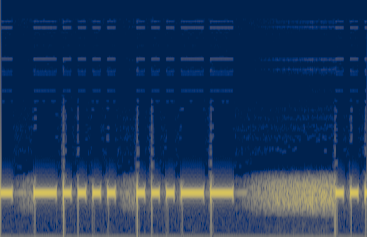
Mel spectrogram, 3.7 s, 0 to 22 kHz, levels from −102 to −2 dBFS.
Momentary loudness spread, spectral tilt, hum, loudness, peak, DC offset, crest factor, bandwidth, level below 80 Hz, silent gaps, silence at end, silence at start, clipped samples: 12 LU; -7.5 dB/octave; none; -24 LUFS; -10 dBFS; under 0.1%; 14 dB; 1.3 kHz; -66 dBFS; none; 0 s; 0 s; under 0.1%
